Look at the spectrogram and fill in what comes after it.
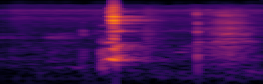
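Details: Bad case of the hiccups: a single sharp, abrupt hiccup in a quiet room, with a faint softer catch after it.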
